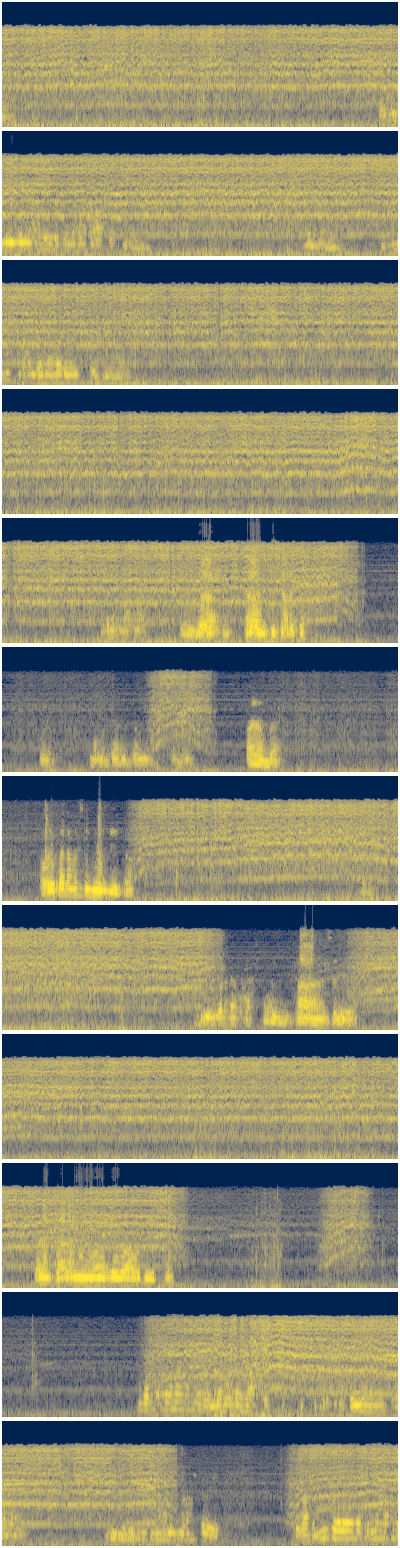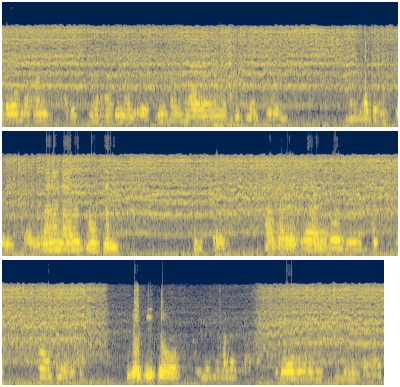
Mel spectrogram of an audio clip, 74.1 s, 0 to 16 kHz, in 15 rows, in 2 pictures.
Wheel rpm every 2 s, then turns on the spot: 160, 160, 160, 160, 160, 160, 160, 160, 160, 170, 170, 160, 50, 30, 20, 30, 150, 160, 130, 40, 160, 160, 160, 90, 30, 20, 170, 160, 80, 110, 160, 160, 160, 160, 160, 70, 80.
24-26 28-30 46-50 70-72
